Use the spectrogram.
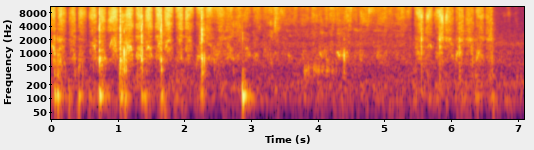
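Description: Fingers wrapped in a white cotton cloth rub and polish the upper of a single black calf leather loafer, hollow with a wooden shoe tree inside and held on its side. Quick, irregular strokes make bright, raspy swishes with soft low thumps. The rubbing eases to quieter strokes and then stops near the end.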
